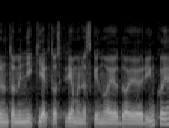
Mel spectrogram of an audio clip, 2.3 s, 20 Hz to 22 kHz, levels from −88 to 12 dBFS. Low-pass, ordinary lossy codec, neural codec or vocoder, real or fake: 10.8 kHz; MP3, 96 kbps; none; real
